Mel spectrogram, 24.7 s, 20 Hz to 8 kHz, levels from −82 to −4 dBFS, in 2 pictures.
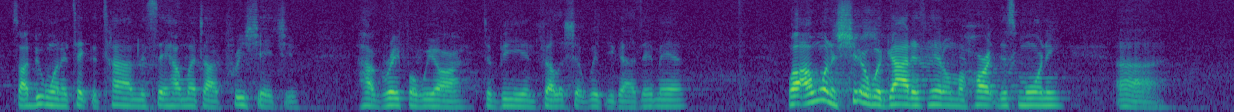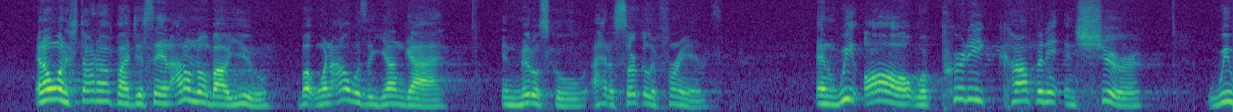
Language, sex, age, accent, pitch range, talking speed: English, male, 40-59, American, 140-195 Hz, 195 wpm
